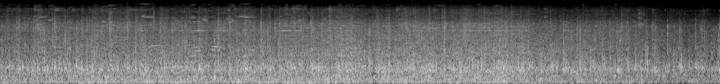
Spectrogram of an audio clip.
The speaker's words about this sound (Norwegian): Ok, jeg har alltid tenkt at biler bråker mye, men det der, det var hester og kjærer. Et eller annet slags militært opptog midt I Hyde Park I London.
